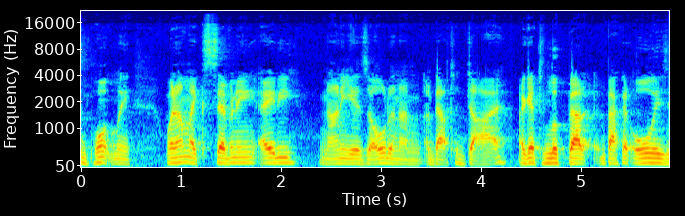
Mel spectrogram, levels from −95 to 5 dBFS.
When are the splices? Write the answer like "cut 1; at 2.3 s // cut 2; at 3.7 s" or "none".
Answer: cut 1; at 4.3 s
